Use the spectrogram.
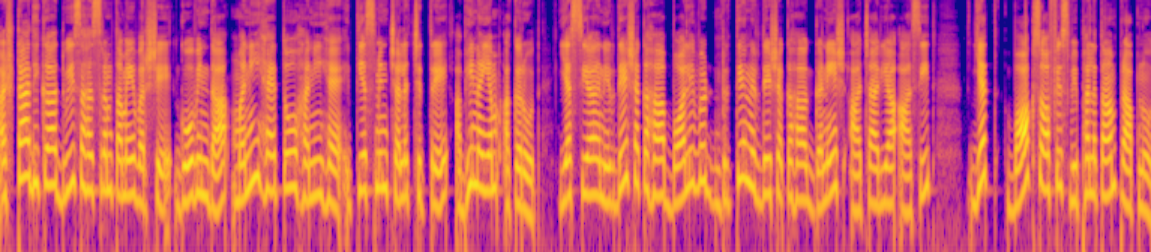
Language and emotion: Sanskrit, neutral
